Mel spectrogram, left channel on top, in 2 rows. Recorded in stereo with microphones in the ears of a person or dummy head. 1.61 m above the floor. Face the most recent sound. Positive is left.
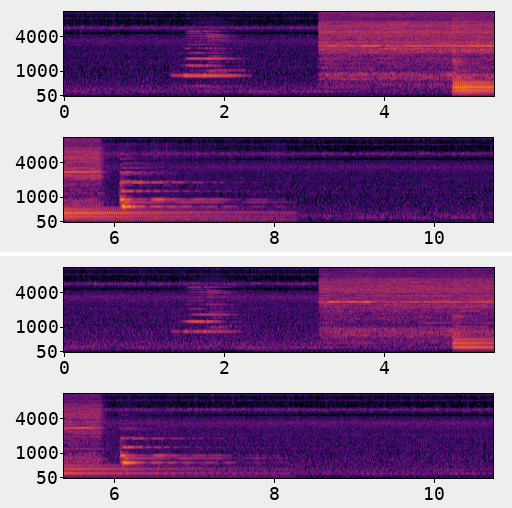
turn(degrees=80)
